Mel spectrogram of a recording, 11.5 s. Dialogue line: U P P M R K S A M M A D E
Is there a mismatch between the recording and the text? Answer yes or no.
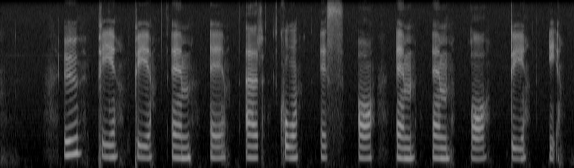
yes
